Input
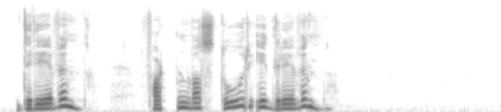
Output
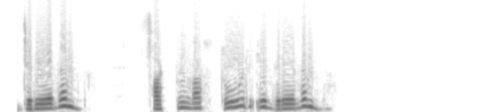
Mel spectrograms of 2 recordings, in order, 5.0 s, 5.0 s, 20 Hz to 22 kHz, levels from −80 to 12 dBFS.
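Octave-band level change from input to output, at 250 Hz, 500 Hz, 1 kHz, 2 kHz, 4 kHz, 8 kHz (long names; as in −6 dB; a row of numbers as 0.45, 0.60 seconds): −2.0, −0.5, −1.0, −4.5, −10.5, −12.0 decibels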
